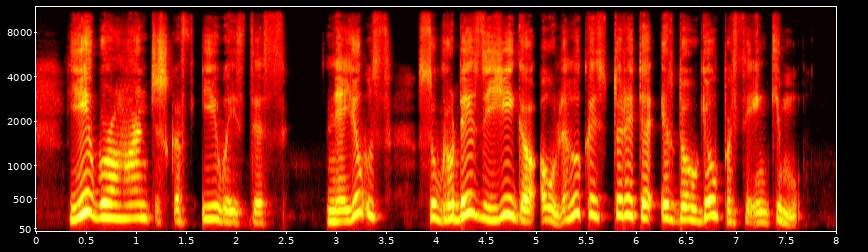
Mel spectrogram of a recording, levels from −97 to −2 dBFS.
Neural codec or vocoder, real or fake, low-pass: codec, 24 kHz, 0.9 kbps, WavTokenizer, small release; fake; 10.8 kHz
